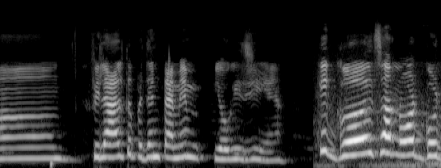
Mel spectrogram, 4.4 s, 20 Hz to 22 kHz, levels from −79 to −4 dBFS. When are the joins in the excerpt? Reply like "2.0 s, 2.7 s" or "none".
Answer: 3.0 s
